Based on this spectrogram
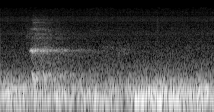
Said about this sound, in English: Man. It's an intense thunderstorm. Can y'all hear me okay?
